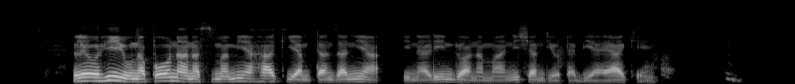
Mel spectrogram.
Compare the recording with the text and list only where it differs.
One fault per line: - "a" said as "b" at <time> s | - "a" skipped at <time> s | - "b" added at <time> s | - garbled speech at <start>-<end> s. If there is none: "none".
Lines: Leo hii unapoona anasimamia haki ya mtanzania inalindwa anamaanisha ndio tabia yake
none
